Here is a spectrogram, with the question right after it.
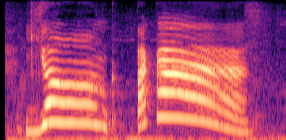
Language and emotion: Russian, positive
